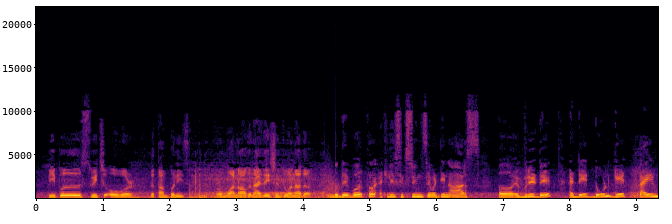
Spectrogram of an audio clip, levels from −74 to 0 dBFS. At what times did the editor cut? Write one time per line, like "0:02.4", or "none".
0:04.3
